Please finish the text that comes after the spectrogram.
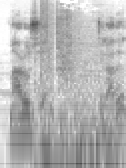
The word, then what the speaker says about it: Marussia: Marussia.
